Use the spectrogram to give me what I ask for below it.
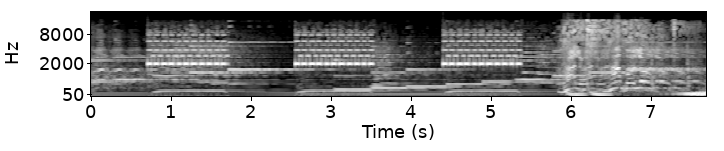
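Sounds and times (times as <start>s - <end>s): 
melodic phone ringtone while a call is being placed: 0.0s - 7.6s.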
